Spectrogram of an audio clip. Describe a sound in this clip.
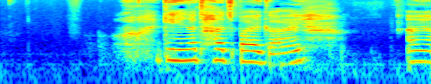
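A young woman sings loudly and strains her voice close by.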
